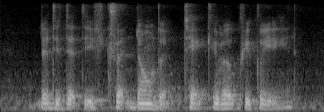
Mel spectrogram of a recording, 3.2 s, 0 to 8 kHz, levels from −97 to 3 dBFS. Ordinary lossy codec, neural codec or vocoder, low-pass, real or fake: none; codec, 24 kHz, 0.9 kbps, WavTokenizer, small release; 7.2 kHz; fake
